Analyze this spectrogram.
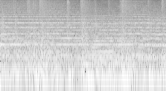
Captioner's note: Car Door Closes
